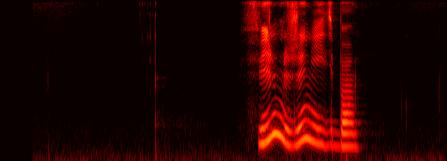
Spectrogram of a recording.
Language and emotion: Russian, positive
